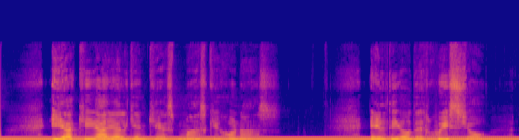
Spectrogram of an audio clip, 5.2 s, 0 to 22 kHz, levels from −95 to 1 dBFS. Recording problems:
electrical hum; loud; throughout; 50 Hz, 10 dB below the speech

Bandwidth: 15 kHz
